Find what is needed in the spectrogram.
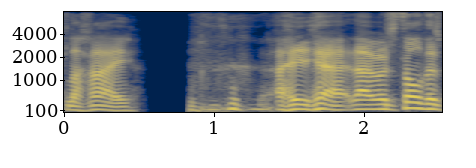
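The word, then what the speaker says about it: Lehi: I have many Zionist colonizer friend okay it's pronounced Lai or just the stern gang isn't it pronounced Lei no apparently not apparently it's pronounced Lai yeah I was told this by a [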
